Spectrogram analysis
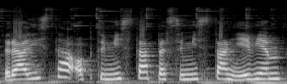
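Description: A woman's voice: on the high side, fairly even intonation, a little slow, soft background music. A young woman casually reading quiz questions aloud and answering them with chatty, sarcastic comments. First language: Polish. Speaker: vlogger.

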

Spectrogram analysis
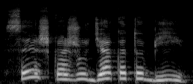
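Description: A woman voicing a downcast husband who answers in a low, mournful murmur. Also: moderate pace, warm tone, lightly acted. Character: glum middle-aged mustached husband, downcast.

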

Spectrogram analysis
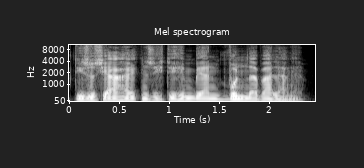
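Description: A man voicing an affable male nobleman who speaks in a relaxed, genial manner, as in a read-aloud novel. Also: fairly low pitch, brisk, no echo, studio quality, lightly acted. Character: affable male district nobleman, smooth and evasive.

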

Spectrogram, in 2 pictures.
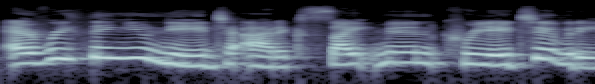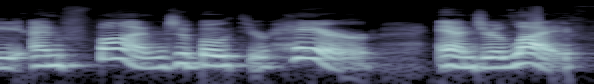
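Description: Upbeat high-voiced woman presenter. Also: expressive, moderate pace. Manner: upbeat, playful, salesy. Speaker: corporate video presenter. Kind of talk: scripted promotional presentation.

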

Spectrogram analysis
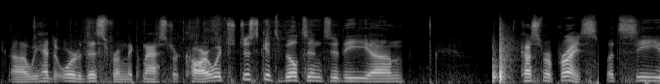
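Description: A mid-range male voice with slight background noise: a machine shop owner and video host in his thirties, casually talking through a shop job. He thinks aloud while he works and corrects himself along the way.

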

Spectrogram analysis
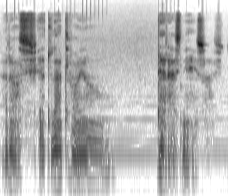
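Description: A man leads a guided meditation in an extremely deep voice with a creaky, gravelly edge. His delivery is soft and soothing, moving slowly with pauses between phrases. Faint music plays behind him. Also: flat delivery. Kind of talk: slow guided meditation narration.

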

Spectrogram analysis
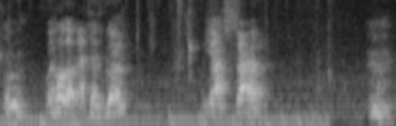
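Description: A woman's voice: fairly high pitch, very animated, takes it slowly, distant mic. A Canadian woman casually reviewing snacks for viewers, talking bluntly while chewing food. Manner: blunt, playful, talks straight to viewers. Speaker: vlogger. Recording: roomy, a bit off-mic, music behind.

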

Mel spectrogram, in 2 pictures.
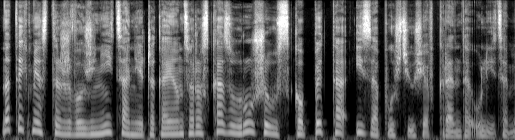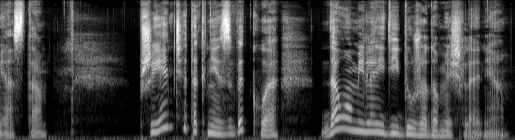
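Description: Female audiobook narrator, lively varied pitch, dry close sound. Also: normal speed, no room sound. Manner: expressive, varied reading.

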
